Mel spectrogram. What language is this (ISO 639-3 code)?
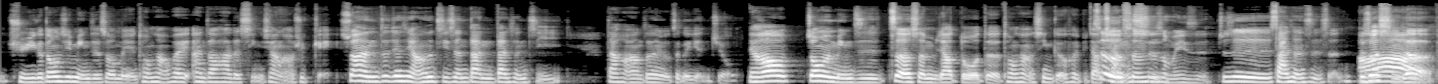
zho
